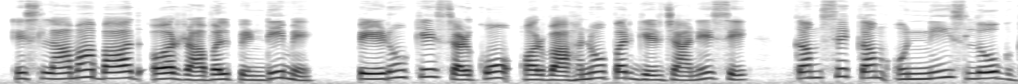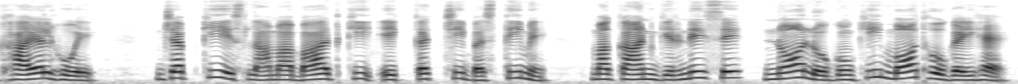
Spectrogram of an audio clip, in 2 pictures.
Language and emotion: Hindi, neutral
